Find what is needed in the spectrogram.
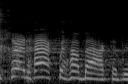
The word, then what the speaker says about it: Habakkuk: So I said, first of all, I've had a cat that had problems with fur balls, and so when he'd cough it up, Habakkuk is what it sounded like to me.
